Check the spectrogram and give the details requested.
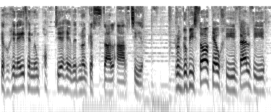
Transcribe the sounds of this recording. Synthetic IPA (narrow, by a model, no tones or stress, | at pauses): ɡ̥ɛχʊχiːnejd̥hɪnmɛwnpʰɔtʰjɛɦɛvɨdənɔɡəstalˠa̰rtʰiːrrʊnɡʊbijθɔɡɛwχiːvɛlˠviː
